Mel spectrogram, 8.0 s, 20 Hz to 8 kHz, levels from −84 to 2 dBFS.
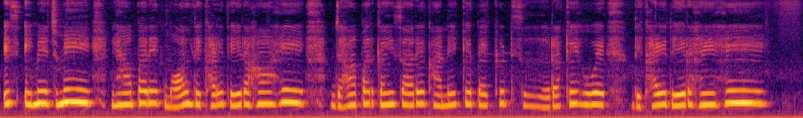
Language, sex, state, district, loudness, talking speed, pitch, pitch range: Hindi, female, Rajasthan, Jaipur, -14 LUFS, 180 wpm, 270 Hz, 250-285 Hz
